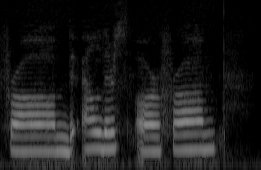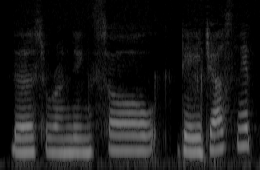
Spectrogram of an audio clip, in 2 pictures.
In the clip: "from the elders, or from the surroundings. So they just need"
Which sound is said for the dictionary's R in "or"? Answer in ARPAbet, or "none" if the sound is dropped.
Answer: R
